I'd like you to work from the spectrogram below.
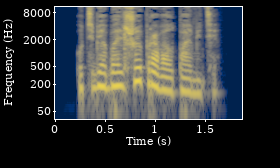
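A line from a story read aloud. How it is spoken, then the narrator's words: Plain. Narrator (Russian): спросила Сабина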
